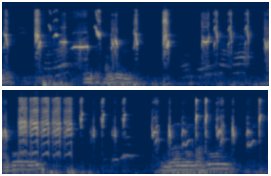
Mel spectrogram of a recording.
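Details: Long-tailed shrike calling to rivals: a busy, varied chatter of harsh rasps, sharp whistles and buzzy bursts, broken by lower warbled phrases and a brief pause before the chatter resumes.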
